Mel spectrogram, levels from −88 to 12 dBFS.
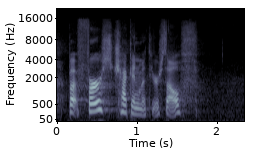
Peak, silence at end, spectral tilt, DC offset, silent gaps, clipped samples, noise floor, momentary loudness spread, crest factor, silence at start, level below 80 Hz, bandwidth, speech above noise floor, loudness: -10 dBFS; 0.6 s; -2 dB/octave; under 0.1%; none; under 0.1%; -67 dBFS; 15 LU; 20 dB; 0 s; -82 dBFS; 16 kHz; 38 dB; -28 LUFS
